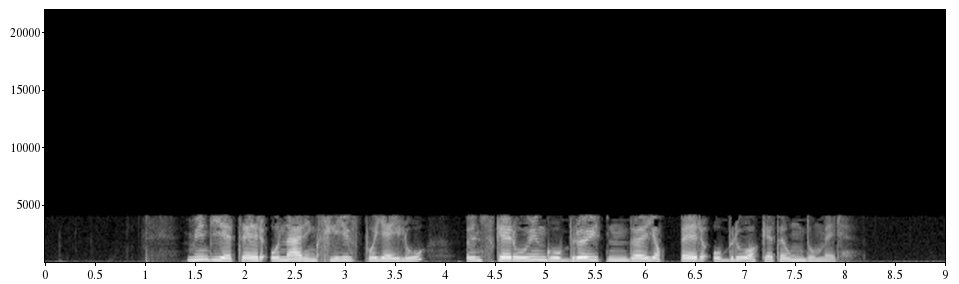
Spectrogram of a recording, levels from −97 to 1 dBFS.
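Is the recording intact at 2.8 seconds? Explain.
No. At 2.8 seconds, as throughout the clip, the speech sounds watery and dull, with nothing above 4.1 kHz. This is likely MP3 compression, which the plainly audible damage suggests was at a very low bitrate, around 24 kbps.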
